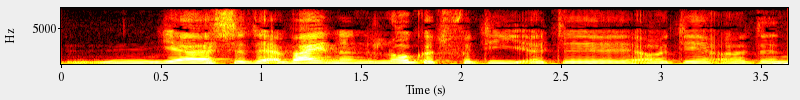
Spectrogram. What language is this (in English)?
Danish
